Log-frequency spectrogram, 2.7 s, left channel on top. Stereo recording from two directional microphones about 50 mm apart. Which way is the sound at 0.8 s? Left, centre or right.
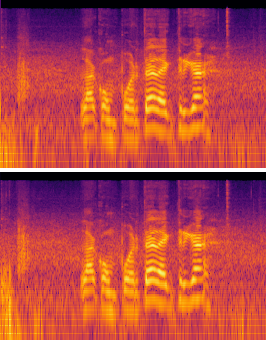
Centre.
